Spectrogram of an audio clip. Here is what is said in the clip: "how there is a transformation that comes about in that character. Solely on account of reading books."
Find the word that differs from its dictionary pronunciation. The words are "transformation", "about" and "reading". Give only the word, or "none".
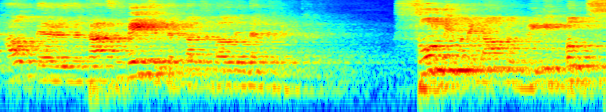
transformation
